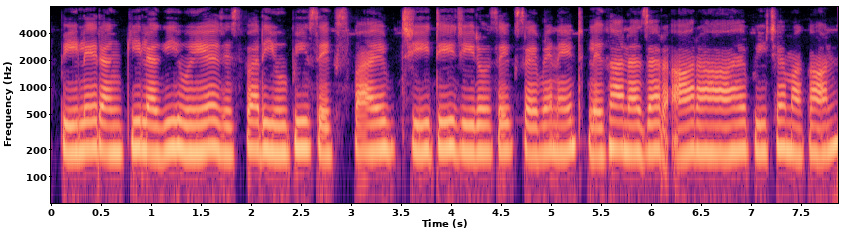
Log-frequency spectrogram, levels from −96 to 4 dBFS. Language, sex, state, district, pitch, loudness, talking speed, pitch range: Hindi, female, Uttar Pradesh, Varanasi, 195 Hz, -13 LUFS, 185 wpm, 190-205 Hz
